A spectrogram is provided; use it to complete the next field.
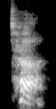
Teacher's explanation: All right, so it's alveolar, and that means that the tongue tip or the tongue blade, we usually consider it an apical sound, pretty much using the tip, is making contact with that alveolar ridge during the closure portion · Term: voiceless alveolar plosive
